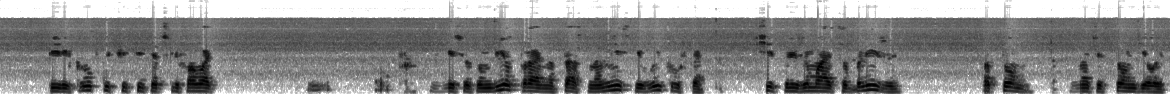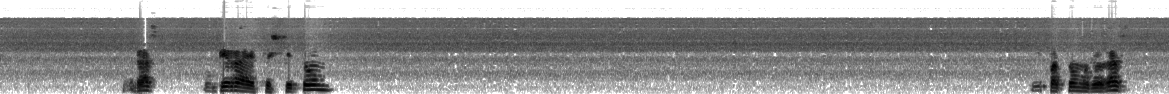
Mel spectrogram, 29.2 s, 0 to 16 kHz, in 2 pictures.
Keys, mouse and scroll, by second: 5.4-6.1 middle drag, 7.7-8.9 middle drag, 10.7-13.1 drag, 13.5-14.2 middle drag, 14.9-29.2 drag.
